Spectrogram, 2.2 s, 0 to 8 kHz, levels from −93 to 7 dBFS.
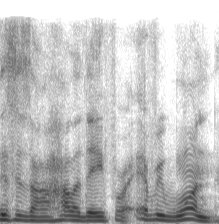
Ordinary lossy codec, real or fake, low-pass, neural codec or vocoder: AAC, 48 kbps; real; 7.2 kHz; none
